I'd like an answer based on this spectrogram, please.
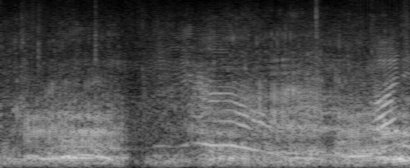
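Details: Nkuhuma Pride lions and Birmingham males fighting at sunrise: harsh snarls with curving, wavering harmonics, a short break after one second, then renewed snarling while a man comments.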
